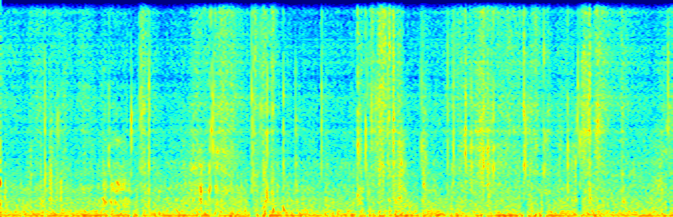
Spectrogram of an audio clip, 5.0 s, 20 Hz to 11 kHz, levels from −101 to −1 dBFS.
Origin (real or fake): fake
